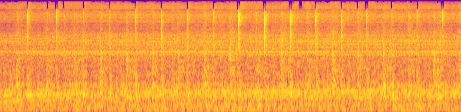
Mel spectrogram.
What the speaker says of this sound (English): my sewing machine is right next to me. And I'm just going to run this around here.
